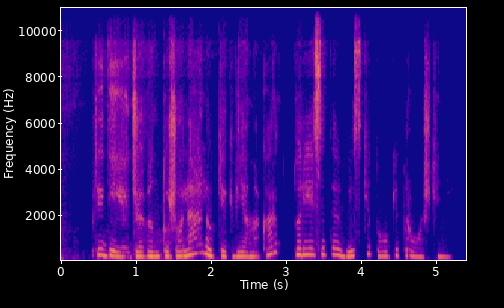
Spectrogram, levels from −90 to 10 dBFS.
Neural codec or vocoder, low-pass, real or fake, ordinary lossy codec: none; 9.9 kHz; real; Opus, 16 kbps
